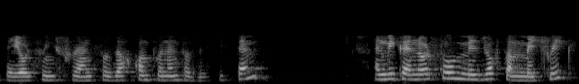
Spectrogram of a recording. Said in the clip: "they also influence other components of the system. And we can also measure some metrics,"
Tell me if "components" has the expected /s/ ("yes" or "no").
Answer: no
